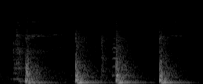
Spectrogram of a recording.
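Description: Four dull knocks in quick succession, about two a second, each with a short low ring after it.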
